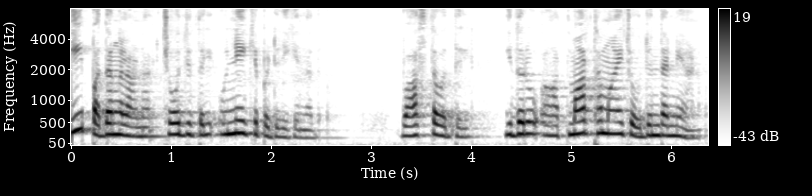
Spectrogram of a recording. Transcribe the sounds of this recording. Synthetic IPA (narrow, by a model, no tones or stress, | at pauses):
iːpɐðɐŋːɐɭaːɳɨt͡ɕo̞ːd̪jɐt̪ːilunːɐjikʲːɐpːe̞ʈːiɾikʲːunːɐðɨ | ʋaːst̪ɐʋɐt̪ːil | iðo̞ɾuʔaːt̪maːrt̪ʰɐmaːjɐt͡ɕo̞ːd̪ʱjɐmt̪ɐnːe̞jaːɳɨ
